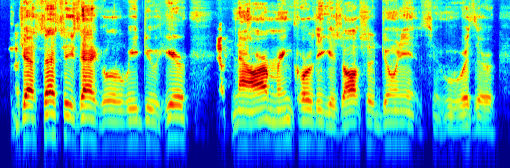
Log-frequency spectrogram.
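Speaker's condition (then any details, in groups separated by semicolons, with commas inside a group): Lou Gehrig's disease (ALS); right side and left hand weakness, cane, leg brace; over 5 years since onset, stumbling when walking; voice going, slurring worsens with longer talking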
